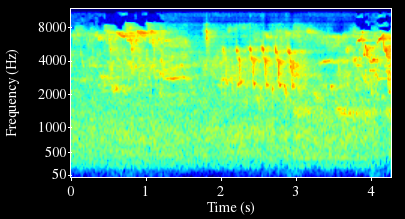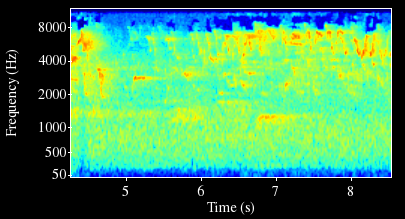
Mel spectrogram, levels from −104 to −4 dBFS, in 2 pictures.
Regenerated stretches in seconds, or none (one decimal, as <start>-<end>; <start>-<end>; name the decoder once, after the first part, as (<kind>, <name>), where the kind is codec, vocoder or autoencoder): 1.3-3.8 (autoencoder, DAC-VAE)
